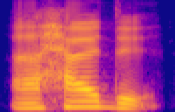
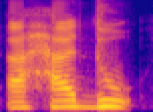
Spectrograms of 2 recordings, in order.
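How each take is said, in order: First: The final d bounces with no added vowel. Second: The final d is followed by a u vowel. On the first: The speaker calls it right. "betul-betul sukun ahad" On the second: The speaker calls it wrong. "tidak juga seperti ahadu"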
